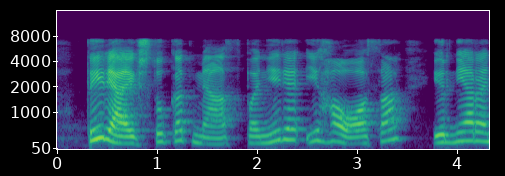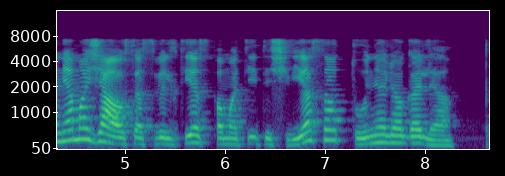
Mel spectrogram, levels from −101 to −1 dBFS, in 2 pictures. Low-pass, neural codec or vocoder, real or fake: 7.2 kHz; none; real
